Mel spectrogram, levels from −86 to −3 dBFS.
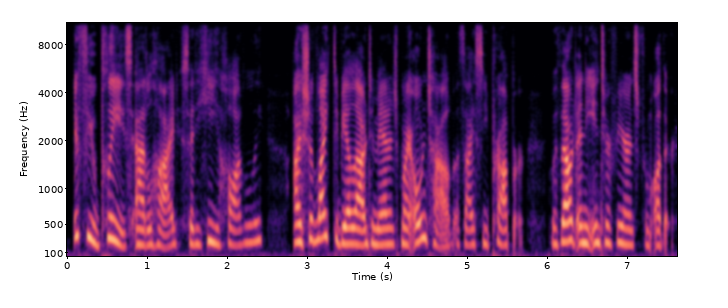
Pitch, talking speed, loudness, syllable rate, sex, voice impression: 230 Hz, 210 wpm, -21 LUFS, 6.8 syllables/s, female, feminine, adult-like, tensed, bright, clear, fluent, intellectual, elegant, lively, slightly sharp, light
